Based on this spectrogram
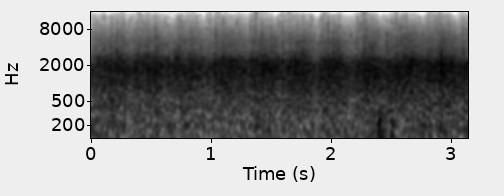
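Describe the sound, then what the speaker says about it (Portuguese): Casino show audience bursts into continuous applause, many hands clapping in a dense, even wash that stays loud and unbroken. "receba o aplauso"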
